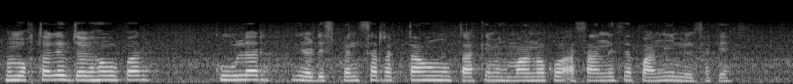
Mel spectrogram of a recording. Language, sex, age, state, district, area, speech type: Urdu, male, 30-45, Uttar Pradesh, Rampur, urban, spontaneous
